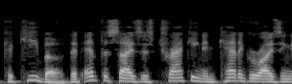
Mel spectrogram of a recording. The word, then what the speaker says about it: Kakeibo: What exactly is Kakeibo? It translates to household financial ledger and is pronounced Kakeibo.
